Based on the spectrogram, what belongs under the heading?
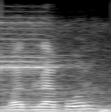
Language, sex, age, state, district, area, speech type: Marathi, female, 45-60, Maharashtra, Thane, rural, spontaneous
